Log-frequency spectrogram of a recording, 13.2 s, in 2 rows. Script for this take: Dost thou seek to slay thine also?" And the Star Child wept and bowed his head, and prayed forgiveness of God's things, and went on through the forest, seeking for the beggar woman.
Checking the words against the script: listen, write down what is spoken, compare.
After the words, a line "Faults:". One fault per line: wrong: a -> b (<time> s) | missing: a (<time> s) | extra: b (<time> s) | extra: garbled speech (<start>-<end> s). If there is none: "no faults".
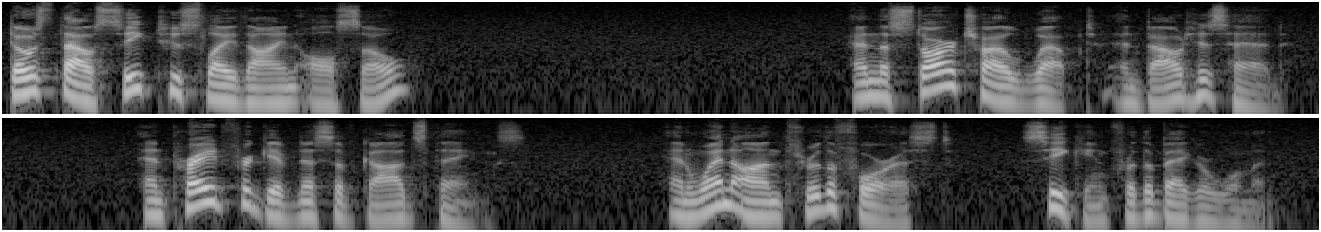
Dost thou seek to slay thine also?" And the Star Child wept and bowed his head, and prayed forgiveness of God's things, and went on through the forest, seeking for the beggar woman.
Faults:
no faults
